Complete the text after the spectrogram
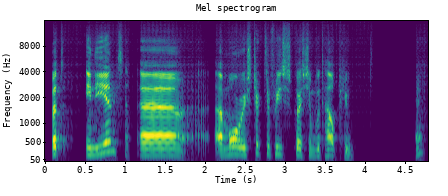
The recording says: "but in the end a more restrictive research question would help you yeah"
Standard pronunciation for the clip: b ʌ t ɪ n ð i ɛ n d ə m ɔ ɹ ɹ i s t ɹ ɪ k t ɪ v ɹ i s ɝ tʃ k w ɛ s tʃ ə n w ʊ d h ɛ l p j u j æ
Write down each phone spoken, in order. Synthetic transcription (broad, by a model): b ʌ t ɪ n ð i ɛ n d ə m ɔ ɹ ɹ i s t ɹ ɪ k t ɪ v ɹ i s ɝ s k w ɛ s tʃ ə n w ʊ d h ɛ l p j u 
